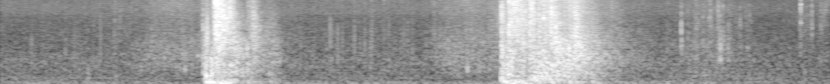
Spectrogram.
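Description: A heavy metal door bangs open.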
